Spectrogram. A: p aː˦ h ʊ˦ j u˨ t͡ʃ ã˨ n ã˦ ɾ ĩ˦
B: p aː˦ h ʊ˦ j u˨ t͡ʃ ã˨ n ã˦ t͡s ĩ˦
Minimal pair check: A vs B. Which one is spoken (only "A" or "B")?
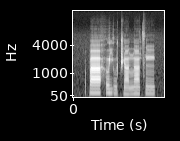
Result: B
